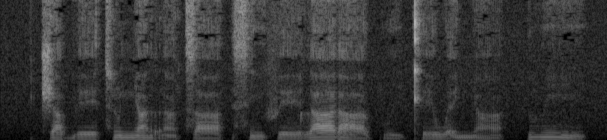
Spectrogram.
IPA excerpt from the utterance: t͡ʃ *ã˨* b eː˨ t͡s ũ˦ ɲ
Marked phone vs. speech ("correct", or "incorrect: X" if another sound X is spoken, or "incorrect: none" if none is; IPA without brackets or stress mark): incorrect: a˨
